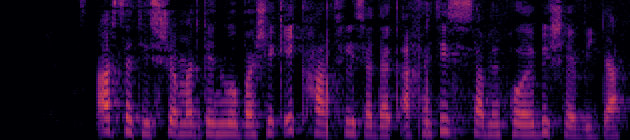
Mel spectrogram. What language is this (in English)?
Georgian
